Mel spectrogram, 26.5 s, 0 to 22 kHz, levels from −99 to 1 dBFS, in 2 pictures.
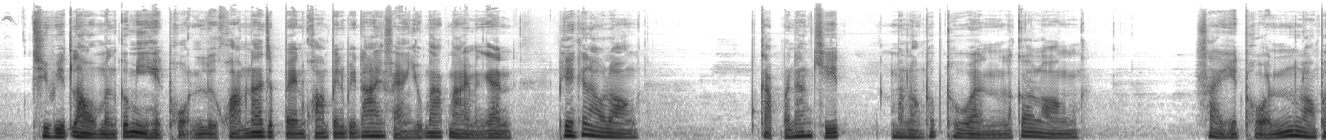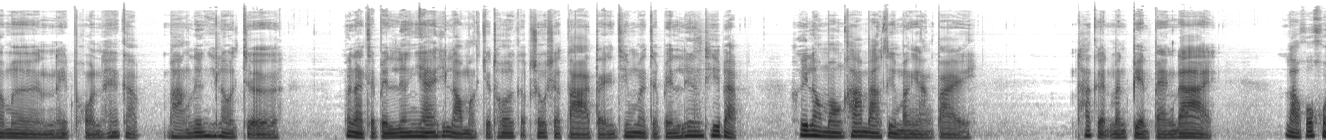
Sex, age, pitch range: male, 20-39, 90-110 Hz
